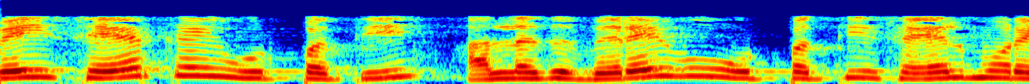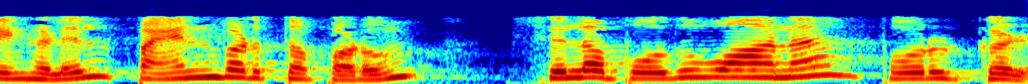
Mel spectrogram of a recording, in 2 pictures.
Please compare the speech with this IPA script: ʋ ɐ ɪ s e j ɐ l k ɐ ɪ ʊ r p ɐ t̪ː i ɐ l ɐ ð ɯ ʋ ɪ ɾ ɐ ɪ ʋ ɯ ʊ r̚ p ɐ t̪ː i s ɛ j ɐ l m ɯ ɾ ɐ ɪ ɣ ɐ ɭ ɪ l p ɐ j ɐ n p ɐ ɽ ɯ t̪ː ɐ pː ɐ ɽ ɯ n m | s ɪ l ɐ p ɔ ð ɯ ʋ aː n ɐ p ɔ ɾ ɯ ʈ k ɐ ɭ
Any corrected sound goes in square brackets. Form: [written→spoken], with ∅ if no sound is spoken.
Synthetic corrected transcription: ʋ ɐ ɪ s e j ɐ [l→ɾ] k ɐ ɪ ʊ r p ɐ t̪ː i ɐ [l→lː] ɐ ð ɯ ʋ ɪ ɾ ɐ ɪ ʋ ɯ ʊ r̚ p ɐ t̪ː i s ɛ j ɐ l m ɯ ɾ ɐ ɪ ɣ ɐ ɭ ɪ l p ɐ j ɐ n p ɐ ɽ ɯ t̪ː ɐ pː ɐ ɽ ɯ [n→∅] m | s ɪ l ɐ p ɔ ð ɯ ʋ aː n ɐ p ɔ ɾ ɯ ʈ k ɐ ɭ

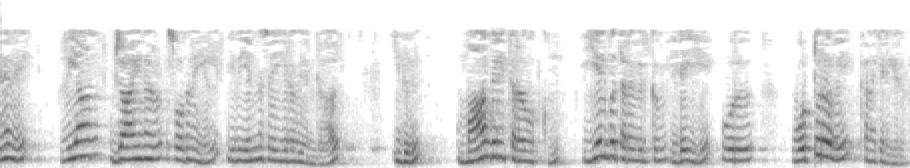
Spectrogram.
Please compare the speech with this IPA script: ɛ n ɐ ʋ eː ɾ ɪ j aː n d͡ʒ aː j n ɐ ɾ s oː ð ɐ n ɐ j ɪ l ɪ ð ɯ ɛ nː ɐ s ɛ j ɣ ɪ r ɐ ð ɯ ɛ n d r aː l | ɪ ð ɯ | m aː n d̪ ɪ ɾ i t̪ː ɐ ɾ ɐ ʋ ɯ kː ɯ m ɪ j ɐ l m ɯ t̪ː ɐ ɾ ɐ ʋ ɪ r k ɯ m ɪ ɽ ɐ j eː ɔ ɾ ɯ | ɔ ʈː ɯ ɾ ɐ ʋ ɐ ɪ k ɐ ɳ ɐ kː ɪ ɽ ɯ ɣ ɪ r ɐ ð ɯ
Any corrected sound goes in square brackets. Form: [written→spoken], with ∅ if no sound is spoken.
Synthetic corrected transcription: ɛ n ɐ ʋ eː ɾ ɪ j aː n d͡ʒ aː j n ɐ ɾ s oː ð ɐ n ɐ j ɪ l ɪ ð ɯ ɛ nː ɐ s ɛ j ɣ ɪ r ɐ ð ɯ ɛ n d r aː l | ɪ ð ɯ | m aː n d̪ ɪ ɾ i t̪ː ɐ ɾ ɐ ʋ ɯ kː ɯ m ɪ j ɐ l [m→b] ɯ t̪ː ɐ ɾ ɐ ʋ ɪ r k ɯ m ɪ ɽ ɐ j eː ɔ ɾ ɯ | ɔ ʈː ɯ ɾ ɐ ʋ ɐ ɪ k ɐ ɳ ɐ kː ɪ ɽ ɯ ɣ ɪ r ɐ ð ɯ

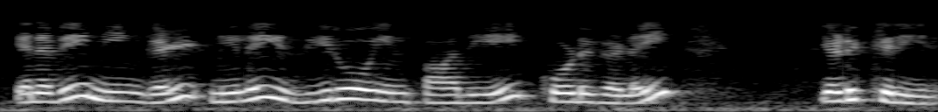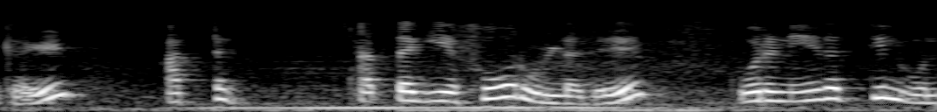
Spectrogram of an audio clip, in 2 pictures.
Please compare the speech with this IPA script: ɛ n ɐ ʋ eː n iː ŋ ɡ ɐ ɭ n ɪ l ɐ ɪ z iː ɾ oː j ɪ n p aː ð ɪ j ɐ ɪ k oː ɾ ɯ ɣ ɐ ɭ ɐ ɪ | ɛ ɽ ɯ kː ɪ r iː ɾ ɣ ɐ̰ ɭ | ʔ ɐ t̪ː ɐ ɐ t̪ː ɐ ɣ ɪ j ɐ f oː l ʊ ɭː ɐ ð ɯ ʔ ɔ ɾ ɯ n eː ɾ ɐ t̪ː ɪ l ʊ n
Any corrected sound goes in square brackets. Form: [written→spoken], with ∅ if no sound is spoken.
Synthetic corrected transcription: ɛ n ɐ ʋ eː n iː ŋ ɡ ɐ ɭ n ɪ l ɐ ɪ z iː ɾ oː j ɪ n p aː ð ɪ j ɐ ɪ k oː [ɾ→ɽ] ɯ ɣ ɐ ɭ ɐ ɪ | ɛ ɽ ɯ kː ɪ r iː ɾ ɣ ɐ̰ ɭ | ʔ ɐ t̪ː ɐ ɐ t̪ː ɐ ɣ ɪ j ɐ f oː [l→ɾ] ʊ ɭː ɐ ð ɯ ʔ ɔ ɾ ɯ n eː ɾ ɐ t̪ː ɪ l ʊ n

